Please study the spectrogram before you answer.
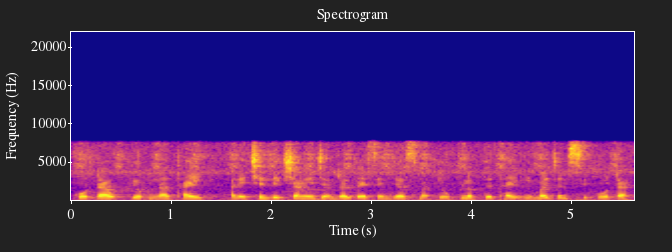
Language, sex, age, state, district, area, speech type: Gujarati, female, 30-45, Gujarat, Kheda, rural, spontaneous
